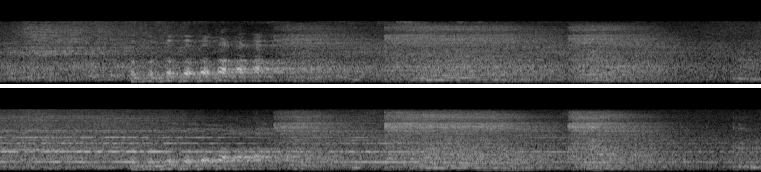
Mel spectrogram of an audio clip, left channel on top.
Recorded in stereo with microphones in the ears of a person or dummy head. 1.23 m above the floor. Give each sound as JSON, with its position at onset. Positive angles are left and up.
{"t": 1.3, "sound": "laughter", "side_deg": 85, "distance_m": 6.0}
{"t": 2.7, "sound": "a blender", "side_deg": -20, "distance_m": 8.0}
